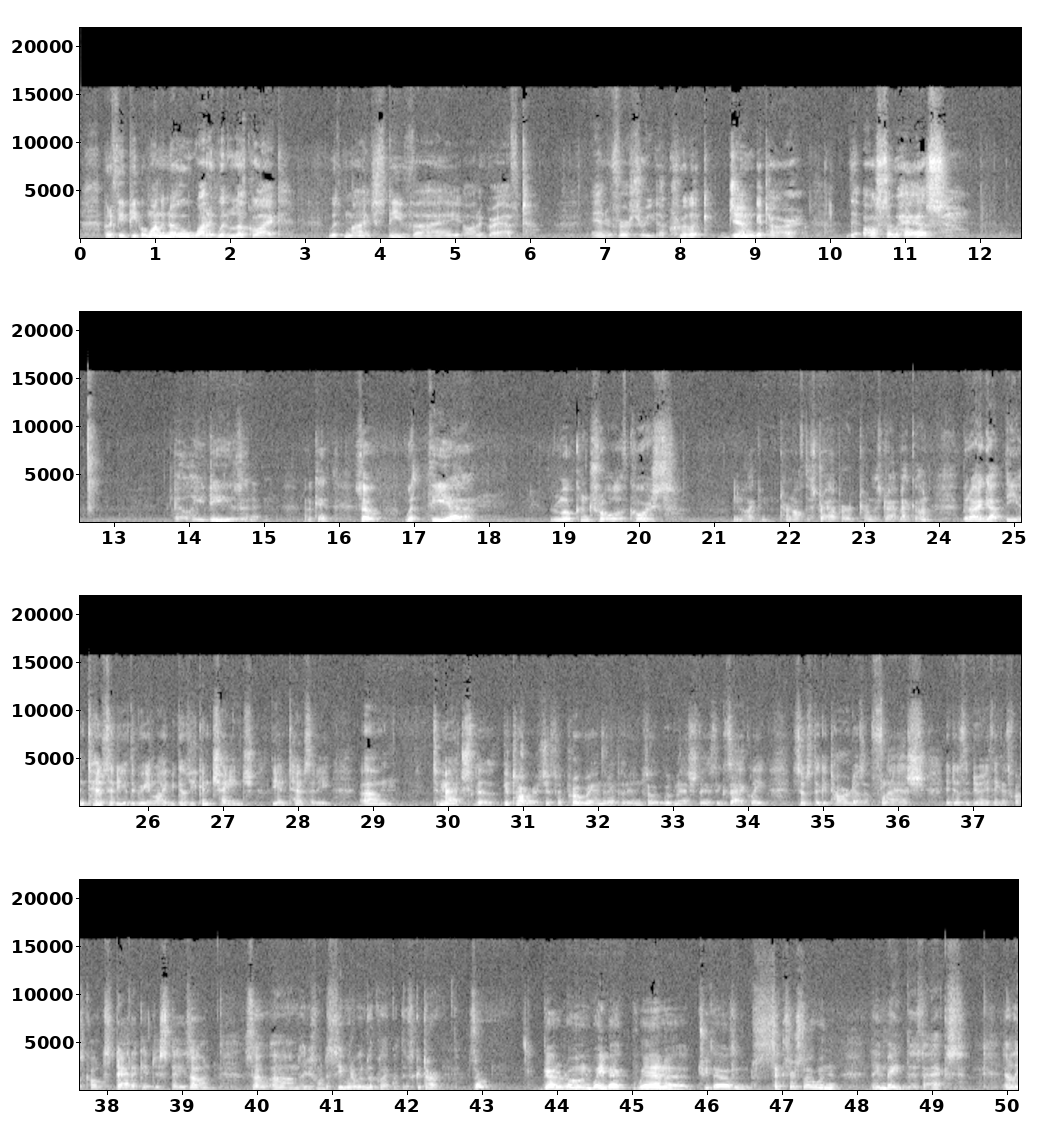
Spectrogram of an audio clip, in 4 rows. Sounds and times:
Speech: 0.0s - 6.2s, 6.8s - 11.9s, 13.8s - 18.2s, 18.8s - 20.6s, 21.2s - 50.1s.

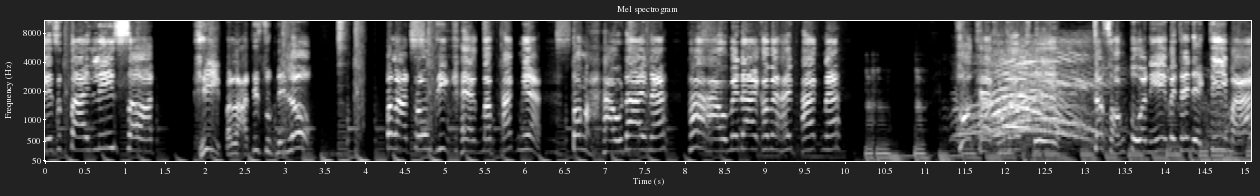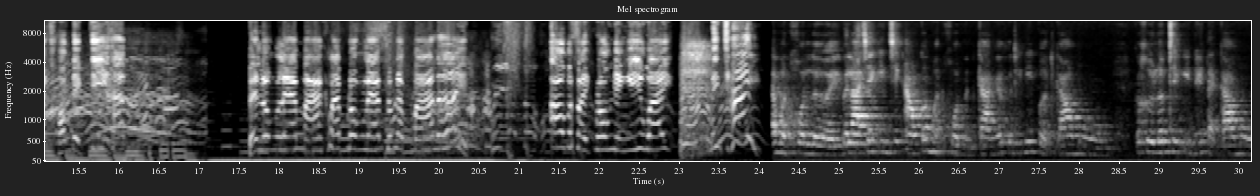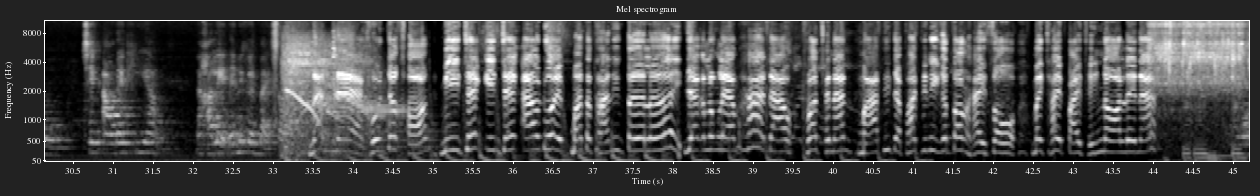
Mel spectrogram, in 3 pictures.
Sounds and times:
Music: 0.0s - 24.5s, 33.1s - 41.5s, 44.0s - 45.2s
Speech: 21.4s - 44.0s.

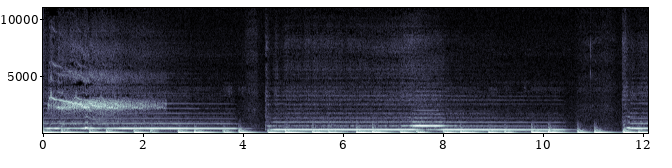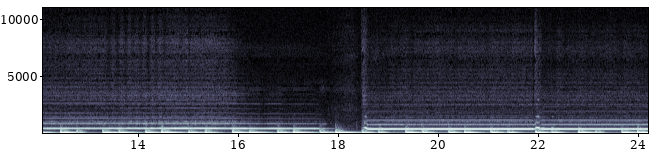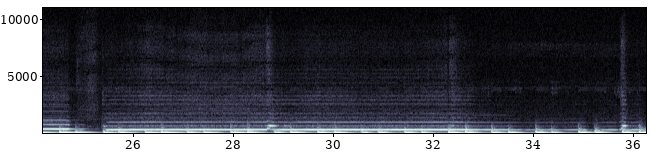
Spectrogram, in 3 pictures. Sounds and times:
Traditional music: 0.0s - 36.2s.

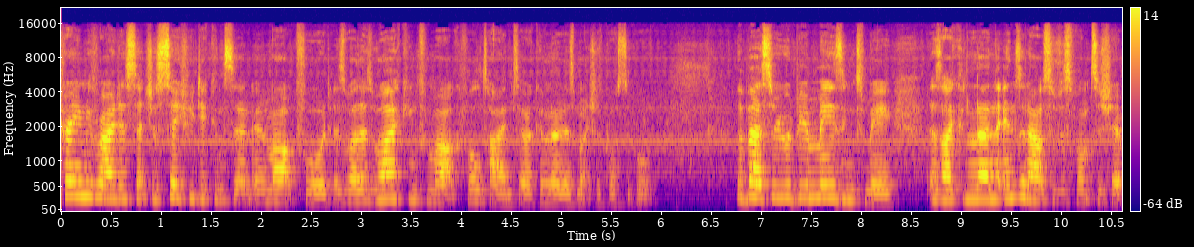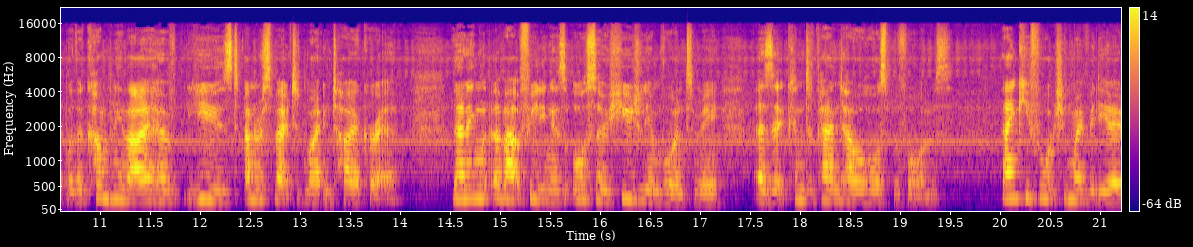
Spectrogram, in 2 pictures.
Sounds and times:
Speech: 0.0s - 6.0s, 6.8s - 14.0s, 14.6s - 19.5s, 20.1s - 21.2s.

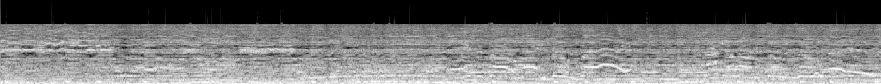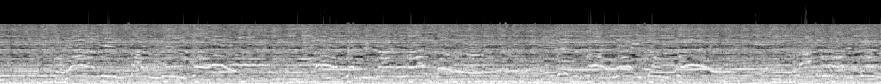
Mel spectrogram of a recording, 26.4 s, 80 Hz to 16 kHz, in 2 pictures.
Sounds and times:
Rock and roll: 0.0s - 26.4s.

